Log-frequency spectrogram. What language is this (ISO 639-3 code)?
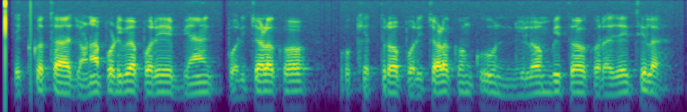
ori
